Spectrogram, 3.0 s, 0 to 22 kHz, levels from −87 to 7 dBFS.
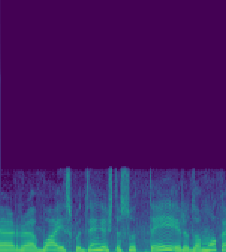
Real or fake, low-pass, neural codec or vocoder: fake; 7.2 kHz; codec, 16 kHz, 8 kbps, FunCodec, trained on Chinese and English, 25 frames a second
